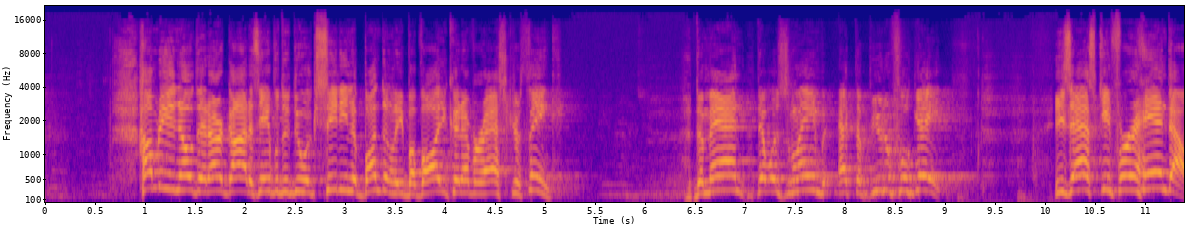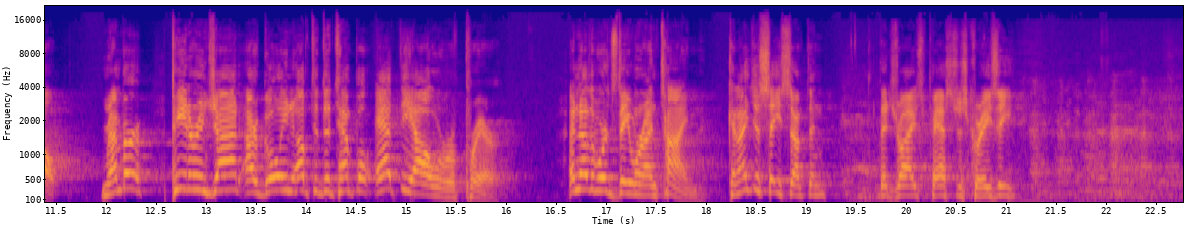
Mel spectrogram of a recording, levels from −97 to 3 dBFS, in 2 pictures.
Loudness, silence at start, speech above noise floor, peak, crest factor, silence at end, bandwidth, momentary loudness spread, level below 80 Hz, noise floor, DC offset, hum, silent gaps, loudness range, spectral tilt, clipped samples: -22 LUFS; 0.65 s; 36 dB; -4 dBFS; 20 dB; 0 s; 19 kHz; 18 LU; -70 dBFS; -58 dBFS; under 0.1%; none; none; 4 LU; -2 dB/octave; under 0.1%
